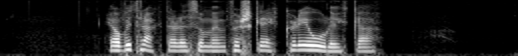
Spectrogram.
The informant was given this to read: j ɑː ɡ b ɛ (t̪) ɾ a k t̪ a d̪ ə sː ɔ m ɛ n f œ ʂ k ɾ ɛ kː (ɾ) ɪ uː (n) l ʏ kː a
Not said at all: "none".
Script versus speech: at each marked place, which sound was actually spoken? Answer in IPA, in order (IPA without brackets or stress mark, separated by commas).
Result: t̪ʰ, l, none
